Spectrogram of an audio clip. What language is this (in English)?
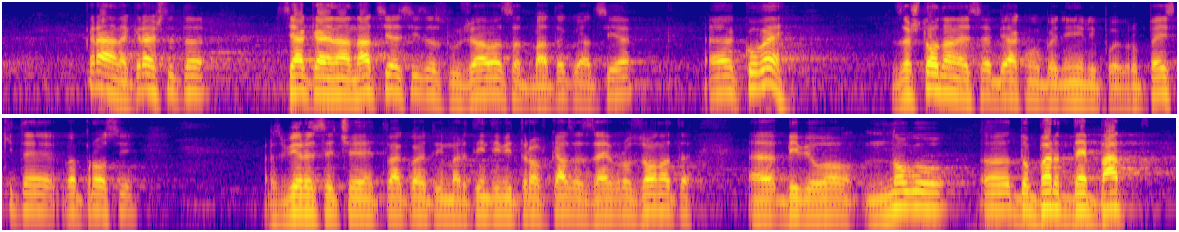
Bulgarian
